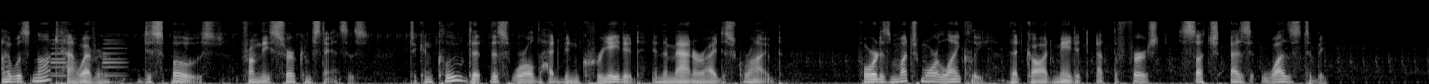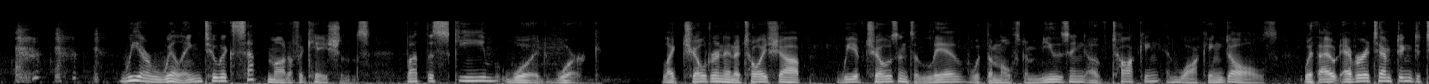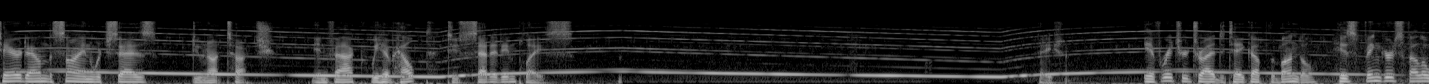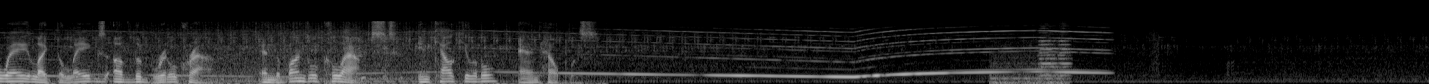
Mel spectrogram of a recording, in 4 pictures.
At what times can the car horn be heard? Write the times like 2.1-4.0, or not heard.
0.5-1.3, 52.8-53.6.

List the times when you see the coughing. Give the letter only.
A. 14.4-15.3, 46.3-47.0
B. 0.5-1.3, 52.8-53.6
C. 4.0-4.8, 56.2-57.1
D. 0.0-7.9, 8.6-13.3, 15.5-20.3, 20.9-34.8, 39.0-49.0
A.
